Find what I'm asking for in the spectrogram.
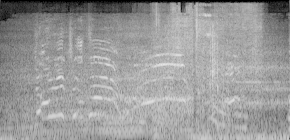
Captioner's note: loud crash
